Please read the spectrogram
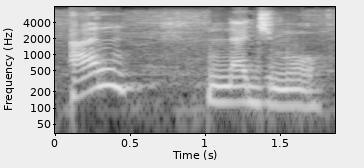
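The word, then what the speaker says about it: النجم: Pero nang pumasok ito sa salitang Najmun, ay hindi nabanggit o hindi nabigkas ang tunog ng lam at naging doble pa ang tunog ng unang letra.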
